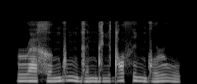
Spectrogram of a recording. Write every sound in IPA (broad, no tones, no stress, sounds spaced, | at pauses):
ɹ æ x ə ŋ ɡ u ŋ ɡ ɪ n d i d ɔ θ i ŋ ɡ ʊ ɹ u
